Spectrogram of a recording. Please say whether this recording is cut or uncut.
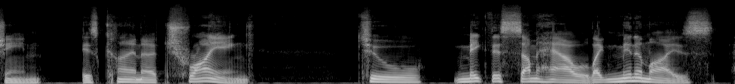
uncut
